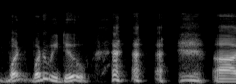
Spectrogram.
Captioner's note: laughing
